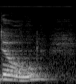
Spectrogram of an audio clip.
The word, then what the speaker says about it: daube: hi today I'm making beef and Dove and it's spelled D Au U be e and it's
